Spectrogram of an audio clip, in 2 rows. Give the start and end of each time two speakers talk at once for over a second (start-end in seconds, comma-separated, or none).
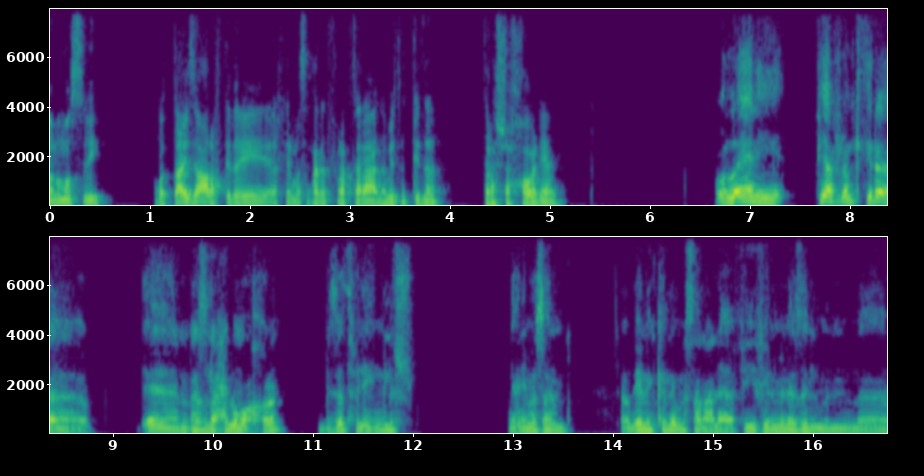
none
